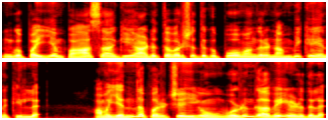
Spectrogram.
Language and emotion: Tamil, sad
